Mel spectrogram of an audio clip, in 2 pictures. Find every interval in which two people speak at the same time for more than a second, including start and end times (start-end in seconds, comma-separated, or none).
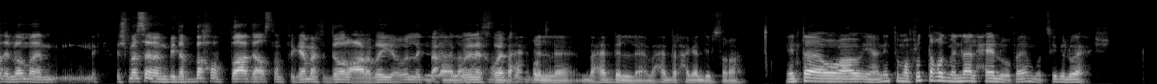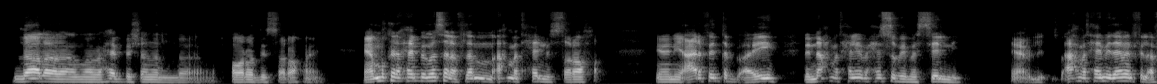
4.2-5.5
